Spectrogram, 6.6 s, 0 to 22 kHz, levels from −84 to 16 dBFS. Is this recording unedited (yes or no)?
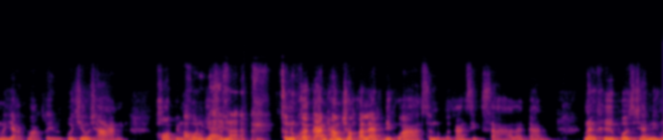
yes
